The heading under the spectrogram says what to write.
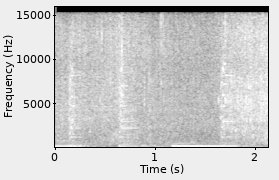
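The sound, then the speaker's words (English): A steady rushing wash of ocean waves, fairly loud and continuous, with a low droning hum running beneath it and a few swells surging up along the way. “Whatever that may be, up and down, side to side, and over the waves we go.”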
